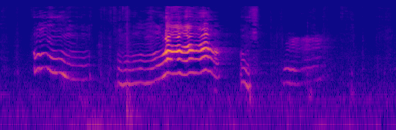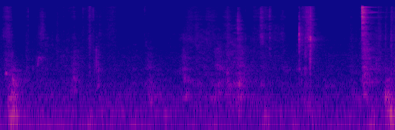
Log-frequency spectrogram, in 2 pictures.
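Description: A beagle puppy gives a few short, wavering howls that rise and fall, then falls mostly quiet.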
